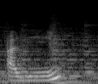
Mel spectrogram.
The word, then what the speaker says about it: Alynn: My name is Alynn Guerra. It's pronounced Alynn.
